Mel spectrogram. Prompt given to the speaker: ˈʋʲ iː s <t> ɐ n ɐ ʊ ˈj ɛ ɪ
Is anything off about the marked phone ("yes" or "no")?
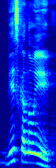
yes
